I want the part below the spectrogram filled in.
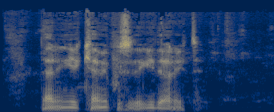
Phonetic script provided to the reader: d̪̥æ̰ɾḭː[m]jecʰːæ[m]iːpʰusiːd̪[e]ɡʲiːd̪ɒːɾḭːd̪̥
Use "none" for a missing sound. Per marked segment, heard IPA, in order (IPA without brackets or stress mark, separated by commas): n, m, e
